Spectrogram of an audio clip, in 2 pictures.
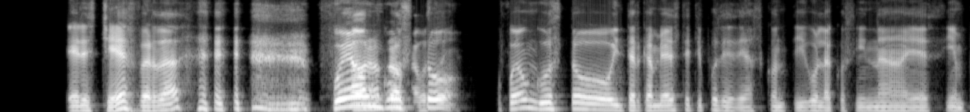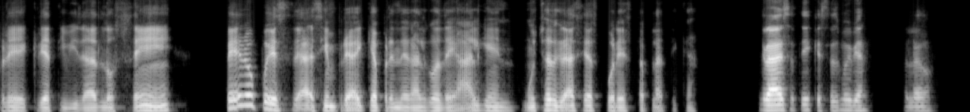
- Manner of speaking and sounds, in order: chuckle
- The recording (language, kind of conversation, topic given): Spanish, podcast, ¿Cómo cocinas cuando tienes poco tiempo y poco dinero?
